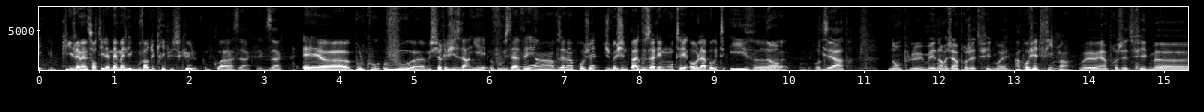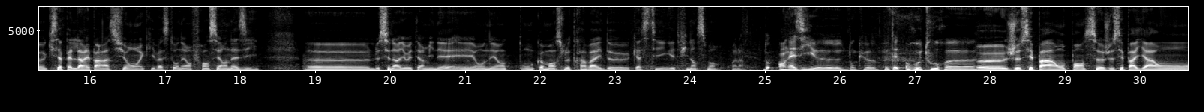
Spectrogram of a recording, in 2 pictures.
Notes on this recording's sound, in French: En direct du salon du livre dimanche 2 octobre 2022. Était sur les radios de la FRAMA en direct du salon du livre. Faites Lire 2022.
